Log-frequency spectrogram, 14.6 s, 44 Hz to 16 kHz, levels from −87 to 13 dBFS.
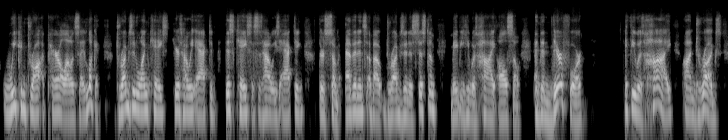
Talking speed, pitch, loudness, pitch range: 190 wpm, 145 Hz, -19 LUFS, 130-150 Hz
